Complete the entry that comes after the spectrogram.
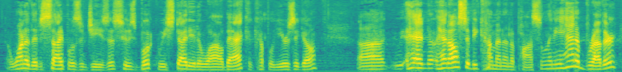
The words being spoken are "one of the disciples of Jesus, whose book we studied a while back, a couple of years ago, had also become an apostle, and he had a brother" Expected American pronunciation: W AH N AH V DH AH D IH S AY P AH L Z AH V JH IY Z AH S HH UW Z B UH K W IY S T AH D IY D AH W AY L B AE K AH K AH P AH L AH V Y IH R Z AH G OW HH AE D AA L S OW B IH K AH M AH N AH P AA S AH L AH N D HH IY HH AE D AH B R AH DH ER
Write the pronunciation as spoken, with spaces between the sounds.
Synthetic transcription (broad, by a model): W AH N AH V DH AH D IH S AY P L Z AH V JH IY Z AH S HH UW Z B UH K W IY S T AH D IY D AH W AY L B AE K AH K AH P L AH V Y IH R Z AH G OW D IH D AA L S OW B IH K AH M AH N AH P AA S L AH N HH IY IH D AH B R AH DH ER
